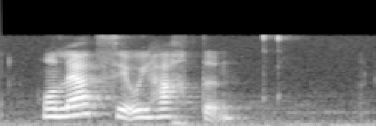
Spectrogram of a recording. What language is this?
Faroese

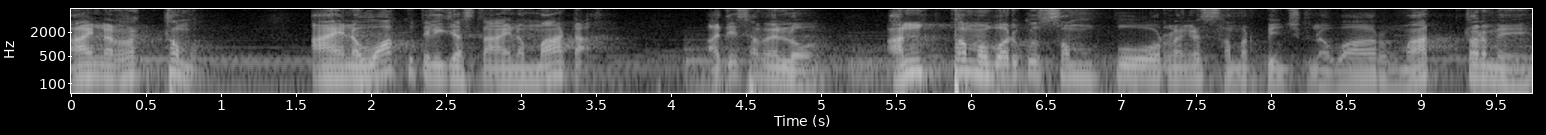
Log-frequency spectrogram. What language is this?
Telugu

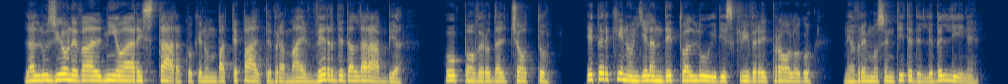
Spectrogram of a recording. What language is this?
Italian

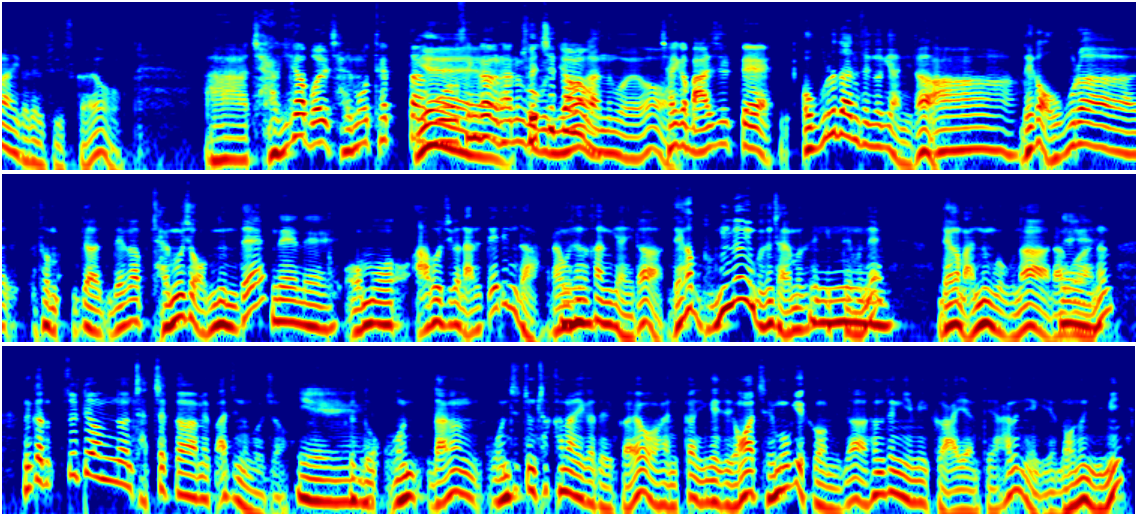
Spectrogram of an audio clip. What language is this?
Korean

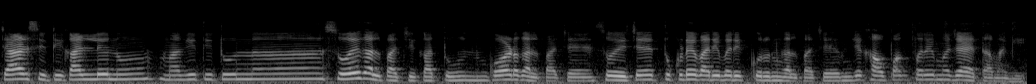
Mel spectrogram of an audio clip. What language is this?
Konkani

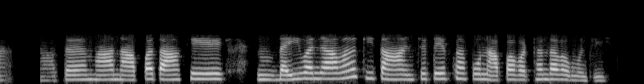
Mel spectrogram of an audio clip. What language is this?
Sindhi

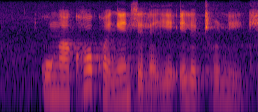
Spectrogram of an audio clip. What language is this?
Zulu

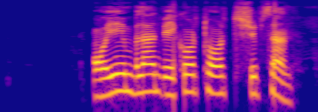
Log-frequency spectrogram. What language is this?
Uzbek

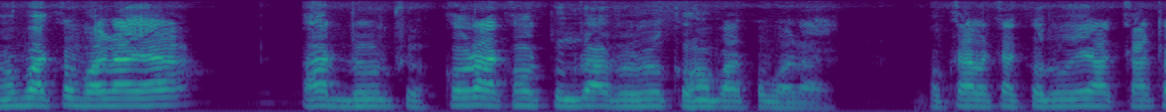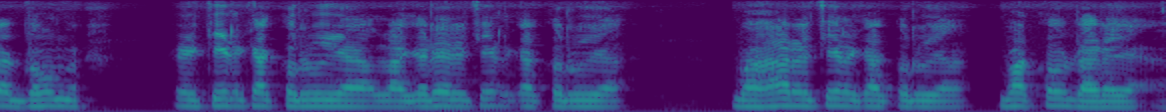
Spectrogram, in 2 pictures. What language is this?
Santali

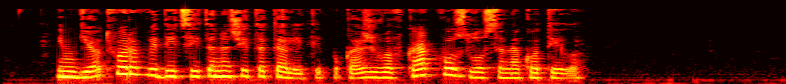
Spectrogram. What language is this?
Macedonian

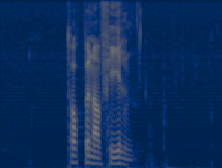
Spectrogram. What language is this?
Norwegian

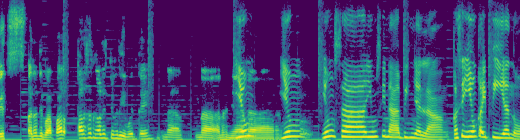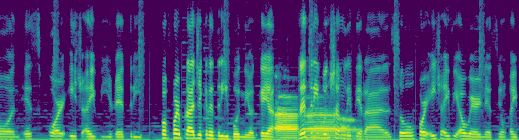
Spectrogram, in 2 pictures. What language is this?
Filipino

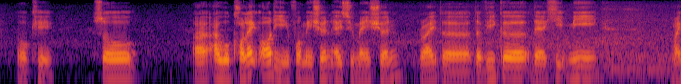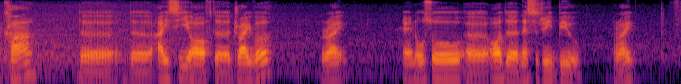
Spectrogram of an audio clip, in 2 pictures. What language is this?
English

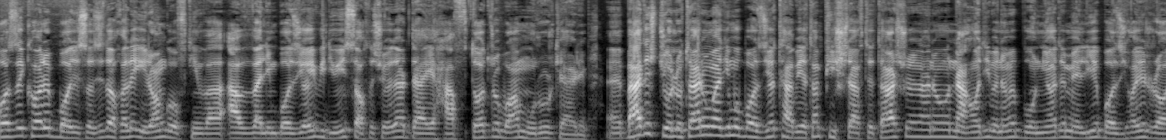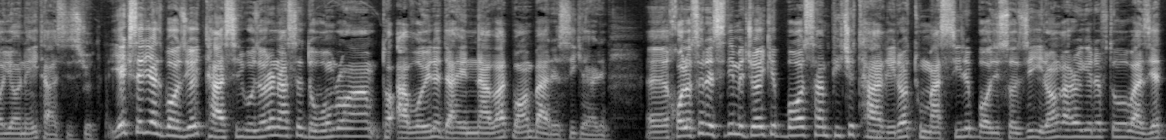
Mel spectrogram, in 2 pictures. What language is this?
Persian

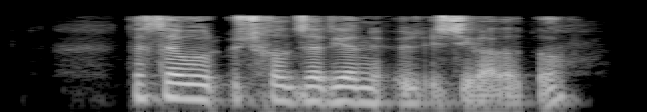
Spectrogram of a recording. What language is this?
Uyghur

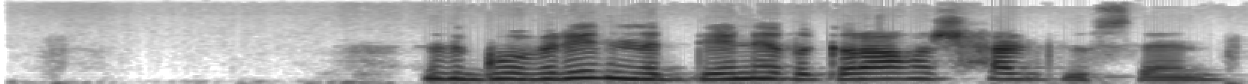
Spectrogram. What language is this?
Kabyle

